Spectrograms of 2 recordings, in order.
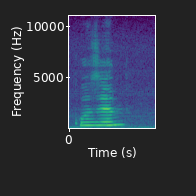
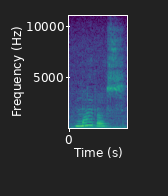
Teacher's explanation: Ж – звонкий Ж – жена или глухой Ш – муж. З – звонкий З – кузен или глухой С – мороз.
